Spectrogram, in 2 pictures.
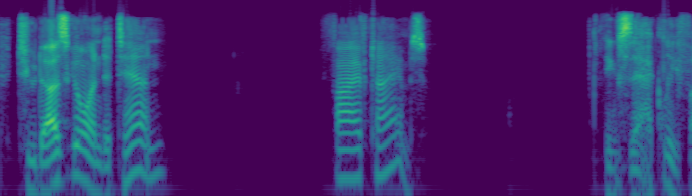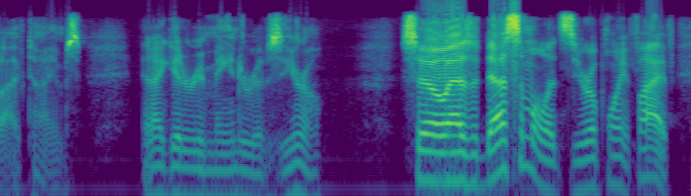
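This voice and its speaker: A man with a medium pitch speaks in a bright, sharp tone, with very wide pitch swings and big swings in loudness. He takes long, frequent pauses, in a dry, close sound with no echo, and the recording is very clean with a silent background. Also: moderate pace. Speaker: math teacher. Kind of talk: tutorial. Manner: casual, conversational.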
